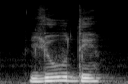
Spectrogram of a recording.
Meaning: 1. people, humans 2. nominative/vocative plural of люди́на (ljudýna)
- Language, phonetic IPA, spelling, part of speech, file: Ukrainian, [ˈlʲude], люди, noun, Uk-люди.ogg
